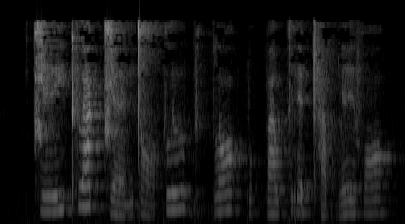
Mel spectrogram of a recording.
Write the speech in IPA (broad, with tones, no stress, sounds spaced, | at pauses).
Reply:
t͡ɕ eː˦˥ j pʰ l a˥˩ k̚ t͡ɕ ɛː˩˦ n t ɔː˩˦ k l ɯː˥˩ b e˨˩ k̚ p l ɔː˥˩ k̚ p o˨˩ k̚ p a˧ w k r e˥˩ ʔ tʰ a˨˩ p̚ l eː˧ f ɔː˦˥ k̚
